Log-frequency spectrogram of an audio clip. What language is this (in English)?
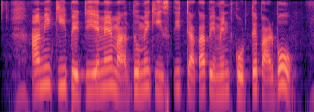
Bangla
